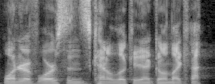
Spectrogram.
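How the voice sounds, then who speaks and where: A man's voice: medium pitch, little pitch movement, very fast, fairly bright tone, clear, resonant tone. A man speaking as a panelist in a casual discussion, effusive and colloquial in his phrasing.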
